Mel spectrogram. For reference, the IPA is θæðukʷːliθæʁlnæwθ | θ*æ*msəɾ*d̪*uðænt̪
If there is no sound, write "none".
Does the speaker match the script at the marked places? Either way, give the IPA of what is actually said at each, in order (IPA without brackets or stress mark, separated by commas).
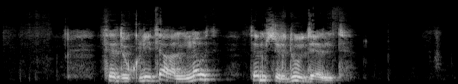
æ, d̪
